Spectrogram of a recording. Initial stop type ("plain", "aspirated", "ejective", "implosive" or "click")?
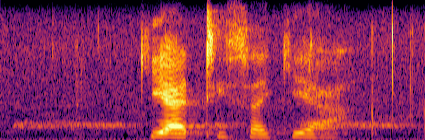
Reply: ejective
